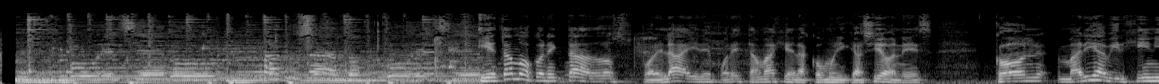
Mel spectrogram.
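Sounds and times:
thrush (zorzal) singing: 0:00.2 - 0:05.7
speech: 0:04.8 - 0:11.5.

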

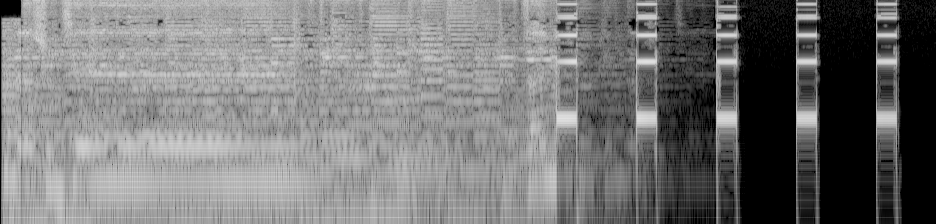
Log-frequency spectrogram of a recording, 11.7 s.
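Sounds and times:
music: 0:00.0 - 0:08.9
speech: 0:00.3 - 0:02.0
radio time signal pips marking midnight: 0:07.0 - 0:07.3, 0:08.0 - 0:08.2, 0:09.0 - 0:09.2.

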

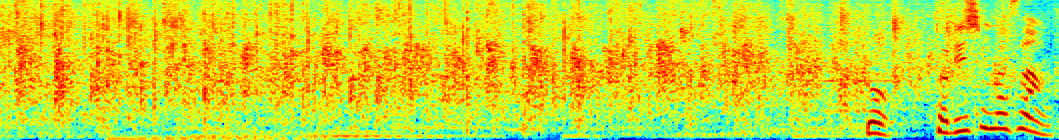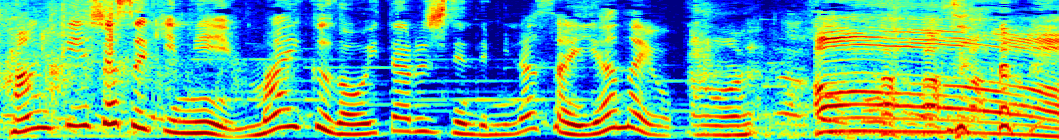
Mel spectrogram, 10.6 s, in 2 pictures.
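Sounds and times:
laughter: 0:00.0 - 0:06.5, 0:08.8 - 0:10.5
audience clapping for the author of the original work: 0:00.0 - 0:06.6
speech: 0:04.4 - 0:10.5.

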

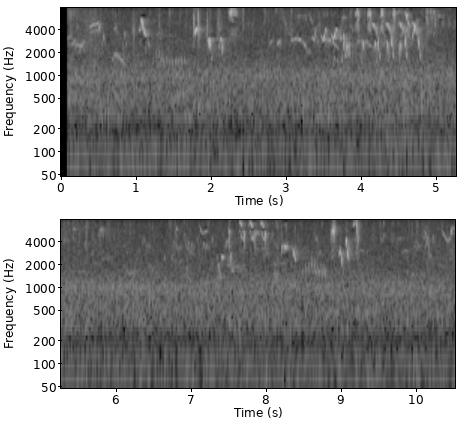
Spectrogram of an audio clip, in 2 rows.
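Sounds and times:
bird song: 0:00.1 - 0:10.5.

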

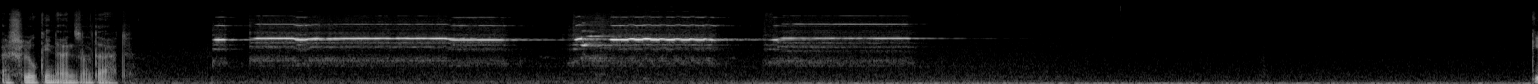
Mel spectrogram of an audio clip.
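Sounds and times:
speech: 0:00.1 - 0:01.4
shrill whistle blasts on a small pipe: 0:02.1 - 0:10.1.

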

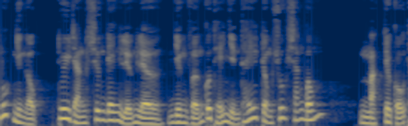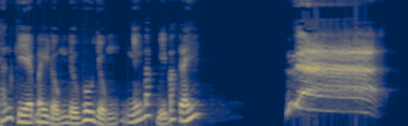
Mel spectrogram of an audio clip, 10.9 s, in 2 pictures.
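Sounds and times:
speech: 0:00.0 - 0:08.2
agonized scream: 0:09.3 - 0:10.8.

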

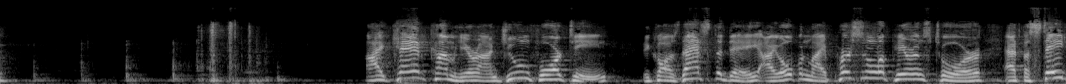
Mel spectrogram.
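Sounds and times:
waiting room door being opened: 0:00.8 - 0:03.0
speech: 0:03.7 - 0:10.6.

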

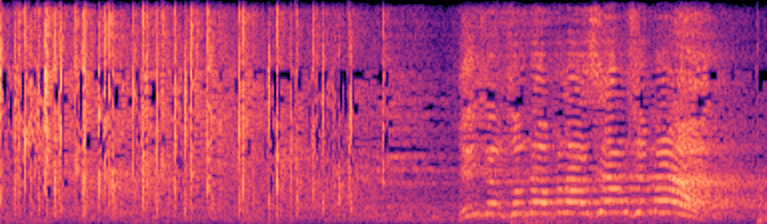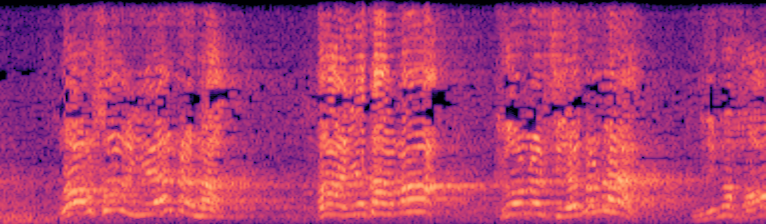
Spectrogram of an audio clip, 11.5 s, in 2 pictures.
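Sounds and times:
audience clapping welcoming a speaker in a staged Chinese folk comedy scene: 0:00.0 - 0:03.0
speech: 0:03.4 - 0:05.5, 0:06.2 - 0:11.4.

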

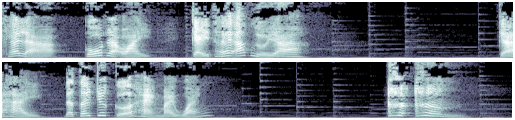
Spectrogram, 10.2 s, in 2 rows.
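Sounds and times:
low steady hum: 0:00.0 - 0:10.1
speech: 0:00.1 - 0:03.1, 0:05.0 - 0:07.3, 0:09.0 - 0:09.8
man's light throat clearing stepping into a matchmaker's shop: 0:09.0 - 0:09.8.

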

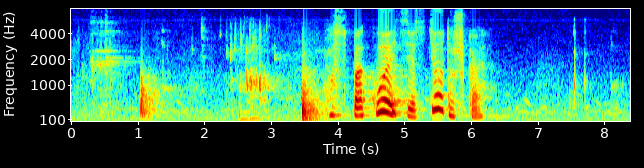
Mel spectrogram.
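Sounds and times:
water pouring into a glass: 0:02.0 - 0:03.2
speech: 0:03.9 - 0:06.3.

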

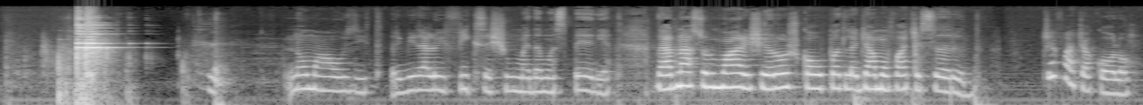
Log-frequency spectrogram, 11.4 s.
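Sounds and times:
glass bottles clinking: 0:00.7 - 0:01.7
speech: 0:02.1 - 0:02.3, 0:02.9 - 0:11.4.

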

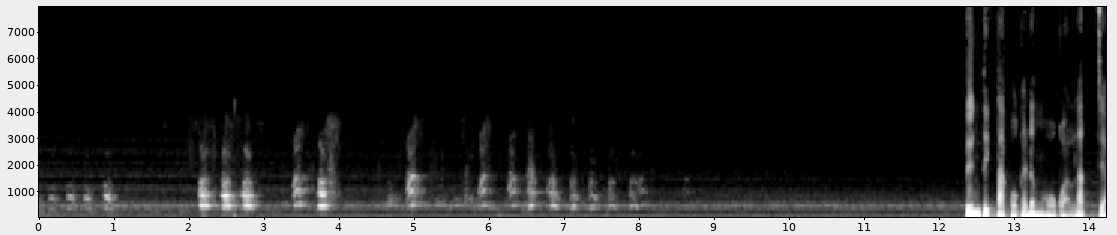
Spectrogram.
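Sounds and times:
dogs barking at the far end of the village at night: 0:00.0 - 0:09.2
steady low hum: 0:00.0 - 0:14.2
speech: 0:12.4 - 0:14.2.

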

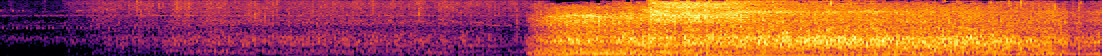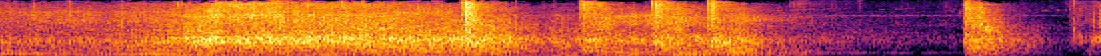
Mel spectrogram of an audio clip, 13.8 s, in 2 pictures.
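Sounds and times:
fire truck engine: 0:00.6 - 0:12.4.

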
